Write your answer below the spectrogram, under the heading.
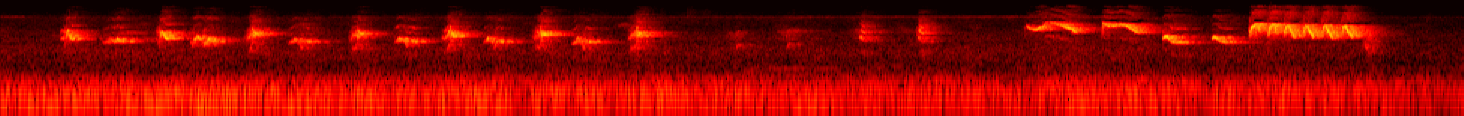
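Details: Bornean Horsfield's bush lark singing on a bright morning: a rapid series of short sliding chirps about three per second, a quieter pause, then clear whistled slurs and a buzzy burst, with low humming behind.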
